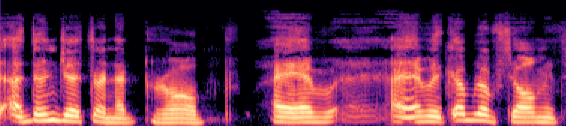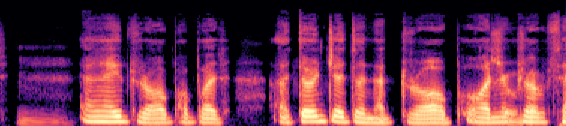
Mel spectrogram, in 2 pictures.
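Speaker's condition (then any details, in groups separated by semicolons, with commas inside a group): Cerebral palsy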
